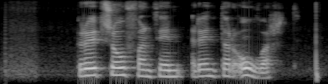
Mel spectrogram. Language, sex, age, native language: Icelandic, female, 10, Icelandic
